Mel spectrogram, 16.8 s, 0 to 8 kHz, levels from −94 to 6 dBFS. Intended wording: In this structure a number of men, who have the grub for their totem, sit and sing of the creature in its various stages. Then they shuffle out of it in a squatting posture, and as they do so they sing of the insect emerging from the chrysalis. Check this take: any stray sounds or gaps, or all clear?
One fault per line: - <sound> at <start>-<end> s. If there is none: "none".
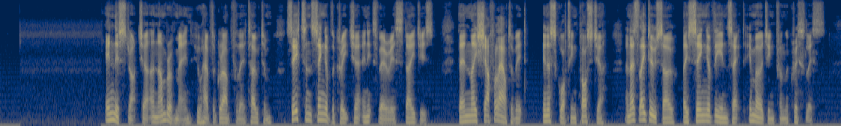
none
